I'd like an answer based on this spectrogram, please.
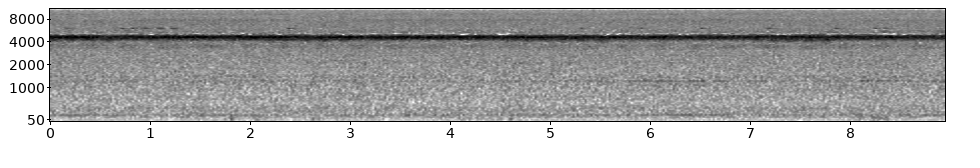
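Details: Insects singing on an autumn night in Japan in complete darkness; a continuous shrill ringing trill without pause, over a faint low background hum with occasional soft knocks.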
